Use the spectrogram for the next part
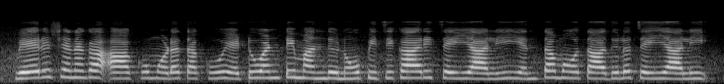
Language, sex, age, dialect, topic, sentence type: Telugu, female, 31-35, Telangana, agriculture, question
